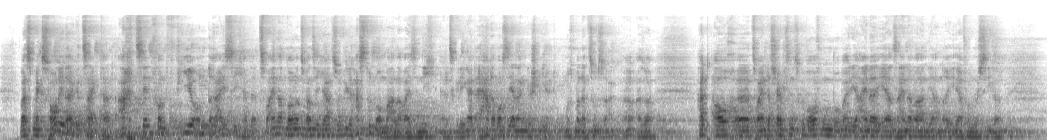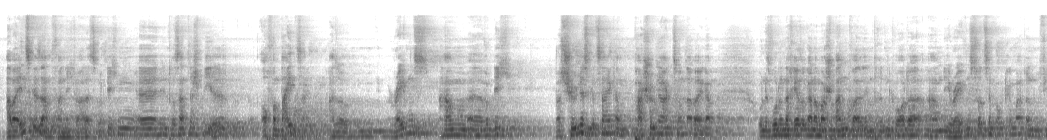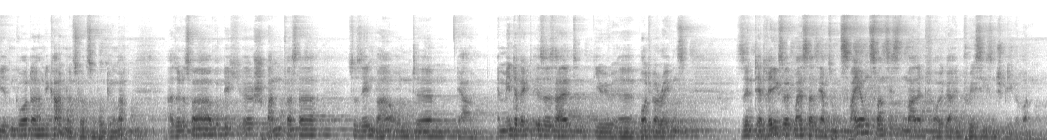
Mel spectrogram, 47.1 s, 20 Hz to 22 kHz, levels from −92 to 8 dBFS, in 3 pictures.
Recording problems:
room echo; slight; dies away in 1.9 s
off-mic speech; somewhat distant

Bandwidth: 14.5 kHz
